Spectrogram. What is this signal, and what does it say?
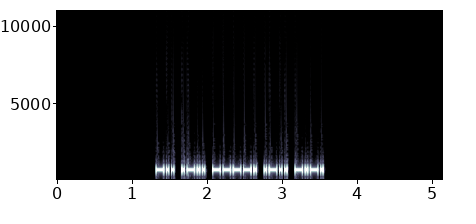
Morse code, heard as a keyed tone, about 34 wpm, 700 Hz. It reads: DL9LC
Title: DXCC-100 Call Signs - 5 Characters - 35wpm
